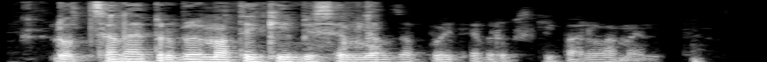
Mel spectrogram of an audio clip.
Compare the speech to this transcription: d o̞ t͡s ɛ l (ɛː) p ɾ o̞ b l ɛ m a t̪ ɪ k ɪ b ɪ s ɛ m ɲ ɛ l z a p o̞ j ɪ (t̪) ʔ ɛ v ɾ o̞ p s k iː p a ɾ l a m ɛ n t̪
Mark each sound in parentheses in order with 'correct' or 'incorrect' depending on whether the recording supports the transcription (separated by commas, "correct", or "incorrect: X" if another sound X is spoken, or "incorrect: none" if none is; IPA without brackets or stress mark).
correct, correct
